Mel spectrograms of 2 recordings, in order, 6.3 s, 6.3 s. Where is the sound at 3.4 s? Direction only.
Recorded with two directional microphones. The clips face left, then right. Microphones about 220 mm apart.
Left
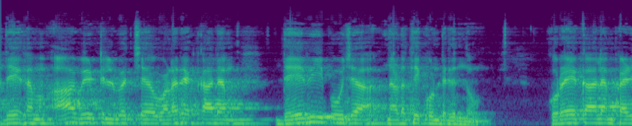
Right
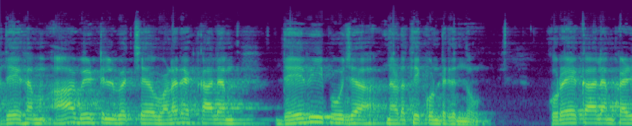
45° right (ahead or behind).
